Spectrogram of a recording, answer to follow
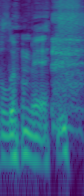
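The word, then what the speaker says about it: Lumon: I'm game lumen. That sounds good. Let's do it. You guys agree? Yeah. Yep. The company is Lu M O N, but it's pronounced Lu Men, which is Lightseed Disc Golf.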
